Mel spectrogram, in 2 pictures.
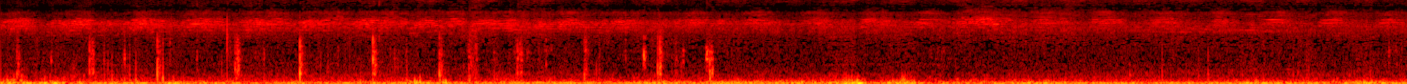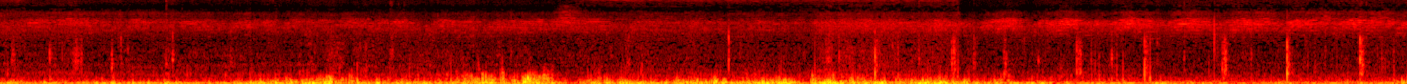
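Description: A chorus of cicadas makes a pulsing high-pitched buzz, turning into a steadier hiss for a few seconds in the second half. Footsteps tick along the paved path, and a low rumble on the microphone is loudest in the middle of the second half.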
